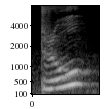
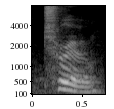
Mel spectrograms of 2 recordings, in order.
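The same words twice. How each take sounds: First: The T sound is hard, without a puff of air. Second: The T sound is soft, with a puff of air. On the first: The speaker calls it wrong. "not true" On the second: The speaker calls it right. "So it's very soft"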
